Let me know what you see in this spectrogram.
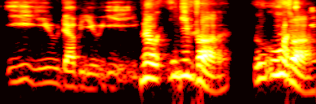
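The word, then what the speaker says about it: Euwe: Alyakin, and then Irva, which is spelled E-U-W-E. No, Eva. Uva, right?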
